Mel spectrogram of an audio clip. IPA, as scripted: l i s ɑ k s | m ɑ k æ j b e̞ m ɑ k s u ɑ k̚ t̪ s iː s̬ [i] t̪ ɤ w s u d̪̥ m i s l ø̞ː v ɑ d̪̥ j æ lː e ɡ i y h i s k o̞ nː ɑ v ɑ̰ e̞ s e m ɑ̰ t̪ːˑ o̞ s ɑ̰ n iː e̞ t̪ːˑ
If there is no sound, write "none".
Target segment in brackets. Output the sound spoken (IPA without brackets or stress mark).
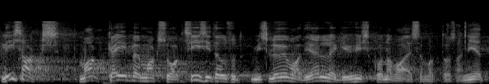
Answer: i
